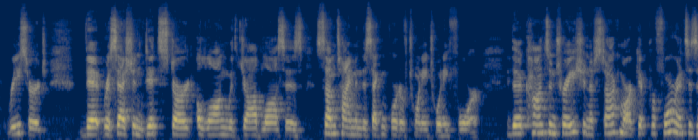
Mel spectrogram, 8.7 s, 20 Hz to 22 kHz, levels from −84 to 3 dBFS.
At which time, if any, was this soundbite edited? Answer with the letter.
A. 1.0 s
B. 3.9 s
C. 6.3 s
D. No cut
C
